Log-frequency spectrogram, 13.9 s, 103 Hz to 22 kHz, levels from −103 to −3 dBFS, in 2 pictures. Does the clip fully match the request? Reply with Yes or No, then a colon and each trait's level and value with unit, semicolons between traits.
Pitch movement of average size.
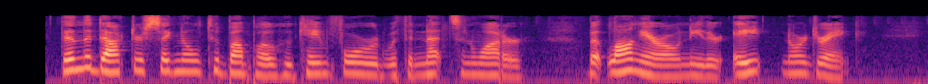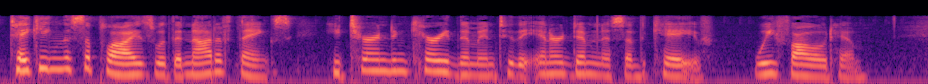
Yes: average, 3.9 semitones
